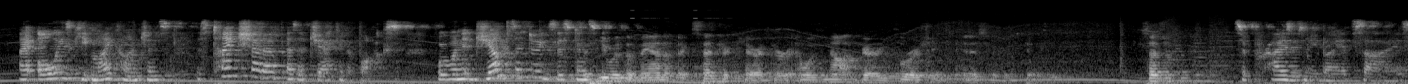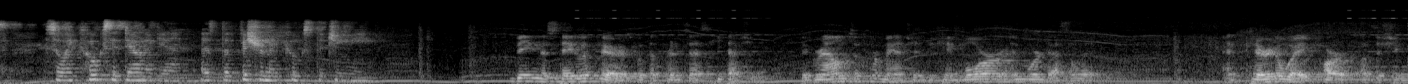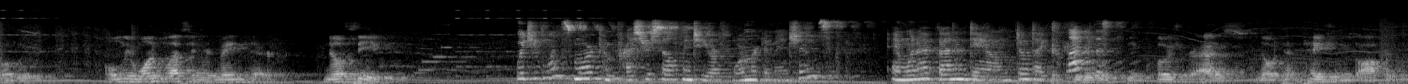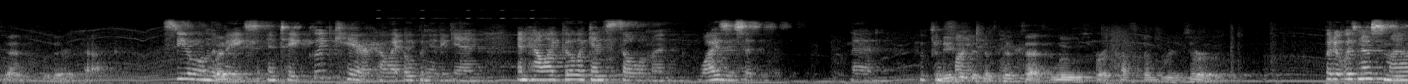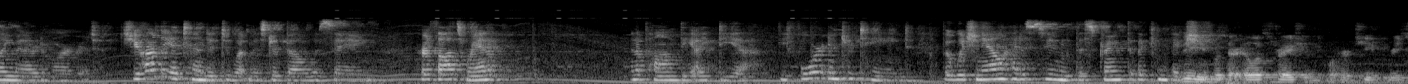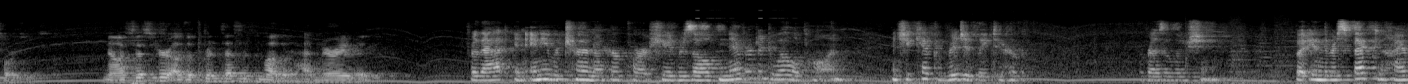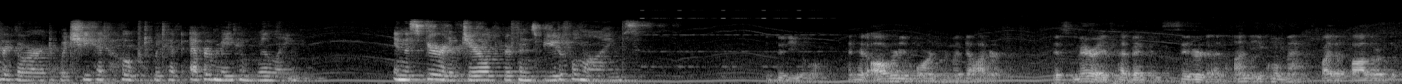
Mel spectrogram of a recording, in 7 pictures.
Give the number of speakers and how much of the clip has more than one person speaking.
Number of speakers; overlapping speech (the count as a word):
two, about 3%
